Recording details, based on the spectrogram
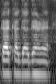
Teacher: क उच्चारण कंठ से होता है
